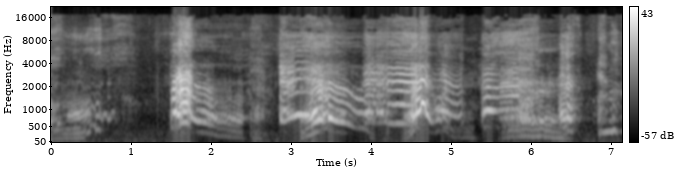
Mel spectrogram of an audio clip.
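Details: Dog making weird noises: a quiet whimpering opening, then loud yowling whines with sliding, wavering pitch, several long bent cries broken by brief gaps.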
